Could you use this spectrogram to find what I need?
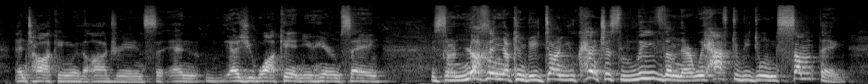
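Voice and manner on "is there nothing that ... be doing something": very upset, barely held-back shout, pitched up. Voicing an upset townsman pleading with the sergeant: upset, holding back a shout. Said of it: "kind of trying not to shout, but he's very upset".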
